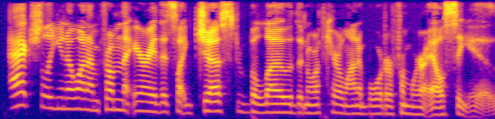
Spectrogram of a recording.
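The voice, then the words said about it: Southern US accent. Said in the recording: “your accent, I always see you like in Georgia”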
